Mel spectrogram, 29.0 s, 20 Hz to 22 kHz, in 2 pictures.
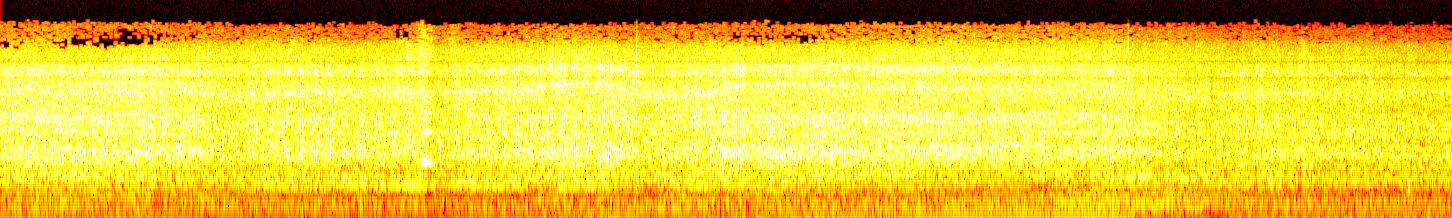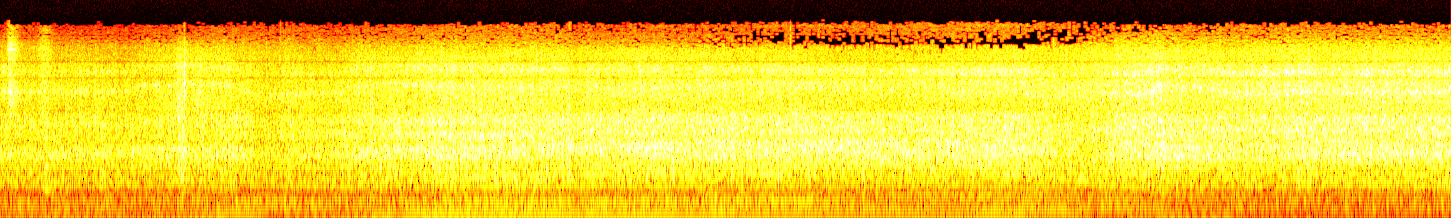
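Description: Cummins ISB 5.9-litre inline-six diesel of a 1999 Ford F800 flatbed truck running as the truck drives. The engine note rises and drops back several times as it pulls away and moves.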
